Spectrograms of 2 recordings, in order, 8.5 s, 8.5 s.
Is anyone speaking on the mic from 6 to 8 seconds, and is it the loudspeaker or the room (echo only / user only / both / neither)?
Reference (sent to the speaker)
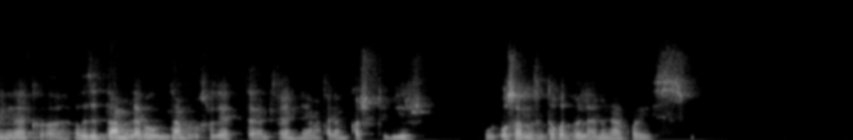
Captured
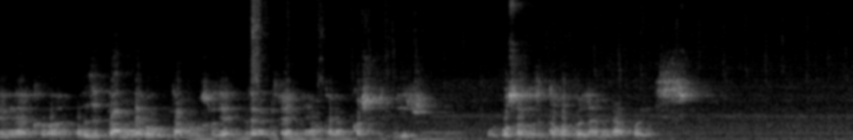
echo only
